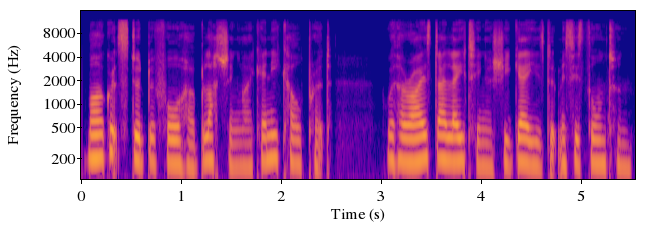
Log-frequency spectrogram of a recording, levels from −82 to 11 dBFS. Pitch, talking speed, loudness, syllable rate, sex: 175 Hz, 195 wpm, -17 LUFS, 5.7 syllables/s, female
